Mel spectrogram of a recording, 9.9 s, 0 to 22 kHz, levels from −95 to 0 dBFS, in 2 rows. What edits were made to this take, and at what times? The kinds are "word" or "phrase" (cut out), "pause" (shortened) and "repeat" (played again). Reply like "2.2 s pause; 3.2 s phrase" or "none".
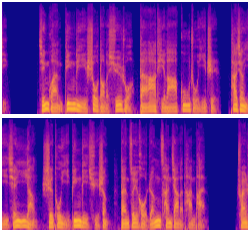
2.7 s pause; 4.4 s pause; 7.1 s pause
